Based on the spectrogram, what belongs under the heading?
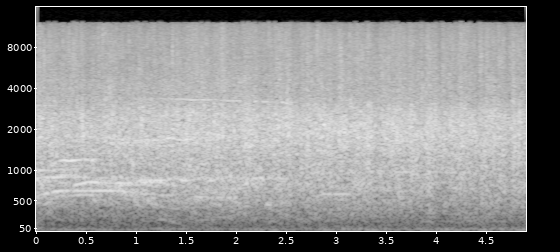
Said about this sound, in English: I wish every time I picked up the phone I had applause like that.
